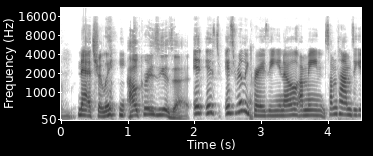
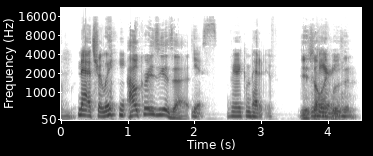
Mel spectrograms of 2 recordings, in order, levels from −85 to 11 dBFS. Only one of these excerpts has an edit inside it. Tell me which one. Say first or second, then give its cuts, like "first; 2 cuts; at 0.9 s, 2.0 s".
second; 1 cut; at 1.9 s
